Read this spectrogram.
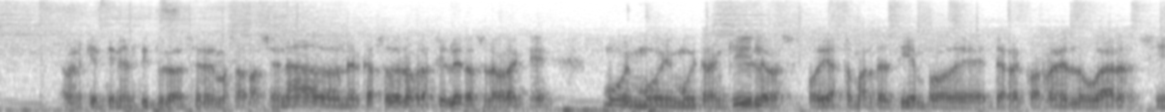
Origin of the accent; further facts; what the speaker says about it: Argentina; cada vez que hablas con un brasilero y decís que sos argentino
